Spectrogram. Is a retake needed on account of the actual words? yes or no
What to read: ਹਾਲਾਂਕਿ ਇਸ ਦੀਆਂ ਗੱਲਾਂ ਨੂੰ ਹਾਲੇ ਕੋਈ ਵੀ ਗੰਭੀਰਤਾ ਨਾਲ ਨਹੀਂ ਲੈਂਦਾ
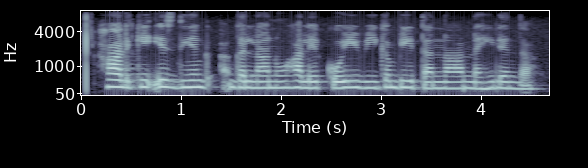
no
